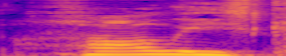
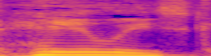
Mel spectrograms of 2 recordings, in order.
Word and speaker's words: Halley: It's like Hawley's Comet. – Yep. – The family apparently pronounces the name Hawley, not Halley's Comet.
